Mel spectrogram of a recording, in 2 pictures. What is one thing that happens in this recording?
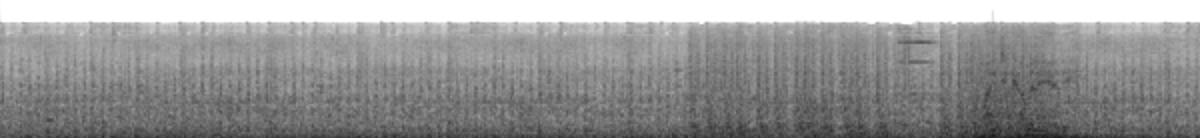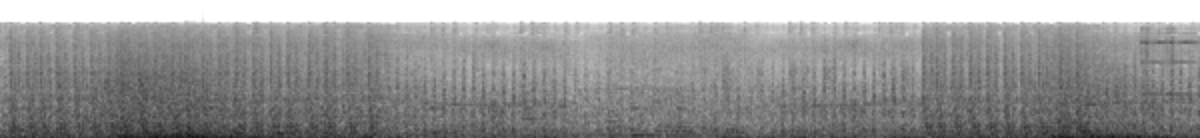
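A helicopter's rotor drones steadily.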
